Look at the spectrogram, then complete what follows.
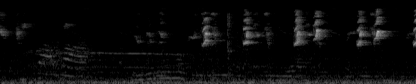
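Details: Caged long-tailed shrike, recorded while being sunned, singing a 'grojogan' style song: after a quiet start, loud sharp high chirps come in short clusters, roughly every half second, with faint lower slurred notes beneath.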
